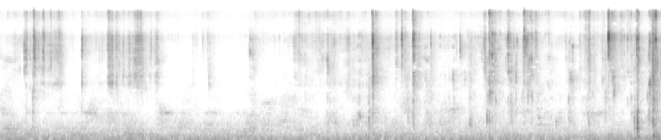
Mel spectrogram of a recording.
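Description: A person biting into and chewing a crisp-crusted, hushpuppy-battered fish stick dipped in ranch sauce, with soft crunches and mouth noises and a few sharper clicks about halfway through and near the end.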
